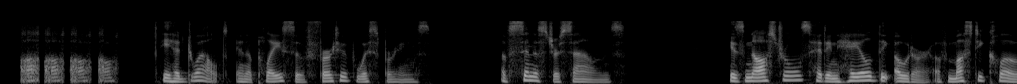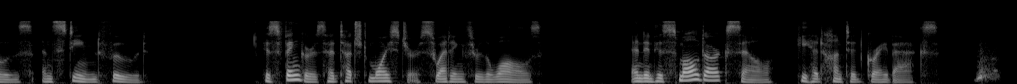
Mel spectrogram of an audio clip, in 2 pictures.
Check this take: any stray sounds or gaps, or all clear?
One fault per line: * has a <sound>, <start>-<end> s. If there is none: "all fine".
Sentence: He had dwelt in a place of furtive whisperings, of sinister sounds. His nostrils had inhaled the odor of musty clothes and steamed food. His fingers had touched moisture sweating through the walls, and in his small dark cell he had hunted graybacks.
* has a laugh, 0.2-1.2 s
* has a whoosh, 19.9-20.2 s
